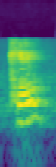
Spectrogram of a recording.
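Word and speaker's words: que: Here we read ke, ki. Ke, ki. Ke means the word what.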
